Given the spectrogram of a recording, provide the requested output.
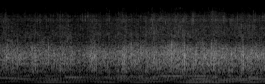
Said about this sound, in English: Come on, church. Clap for everybody that said that prayer. Come on.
